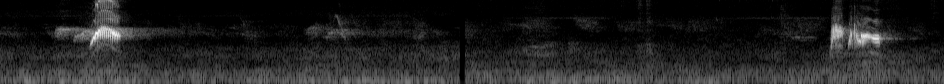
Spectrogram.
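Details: Red-whiskered bulbul song for teaching young birds and provoking rivals: two brief, loud, bright whistled phrases about five seconds apart, with quiet between.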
